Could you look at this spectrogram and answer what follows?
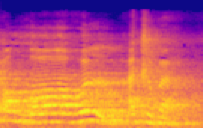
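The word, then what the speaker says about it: الله أكبر: Kalau biasanya Allahu Akbar dia baca Allahul Akbar, boleh. Bikhilafin nahwi, tapi nggak boleh kalau kita bacanya begini, Allahu Akbar, Allahu Akbar, itu ya. Jadi nggak usah ditambah-tambahin, udah paling benernya tadi Allahu Akbar, gitu ya.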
